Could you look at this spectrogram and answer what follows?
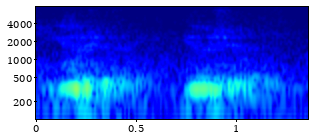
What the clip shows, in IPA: ˈjuːʒəli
